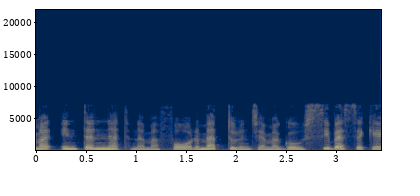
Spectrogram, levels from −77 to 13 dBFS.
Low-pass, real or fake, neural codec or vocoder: 7.2 kHz; fake; codec, 16 kHz, 0.4 kbps, LongCat-Audio-Codec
